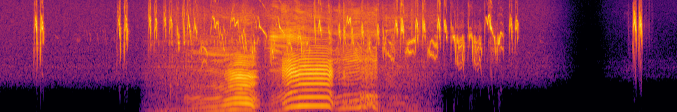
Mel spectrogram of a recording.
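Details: Charolais suckler cow in a herd on pasture giving a long, harmonic moo of two rising-and-falling pulls lasting about four seconds, with short high bird chirps before and after.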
